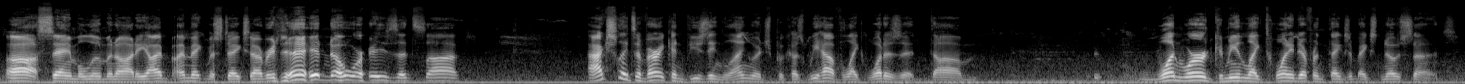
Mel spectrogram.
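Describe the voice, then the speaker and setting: On a clear recording with vehicle-like sounds behind him, a US-born man with an American accent hosts a livestream. He talks casually and agreeably with viewers, friendly throughout. His medium-pitched voice has a fairly bright tone and a moderate pace.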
